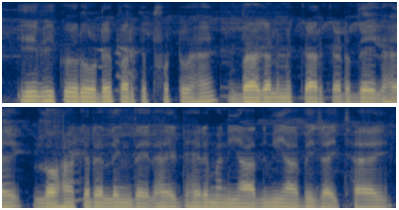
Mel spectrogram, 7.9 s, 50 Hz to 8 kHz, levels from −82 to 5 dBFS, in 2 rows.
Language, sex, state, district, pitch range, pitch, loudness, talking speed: Magahi, male, Bihar, Jahanabad, 105-120 Hz, 110 Hz, -25 LUFS, 180 wpm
